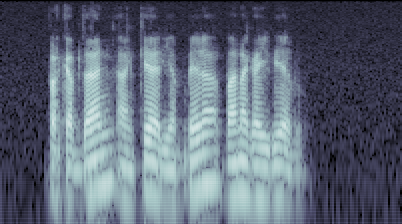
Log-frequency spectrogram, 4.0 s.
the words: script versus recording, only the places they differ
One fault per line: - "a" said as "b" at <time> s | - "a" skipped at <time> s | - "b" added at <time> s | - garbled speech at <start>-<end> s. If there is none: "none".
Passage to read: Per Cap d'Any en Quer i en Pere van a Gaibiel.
none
